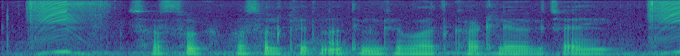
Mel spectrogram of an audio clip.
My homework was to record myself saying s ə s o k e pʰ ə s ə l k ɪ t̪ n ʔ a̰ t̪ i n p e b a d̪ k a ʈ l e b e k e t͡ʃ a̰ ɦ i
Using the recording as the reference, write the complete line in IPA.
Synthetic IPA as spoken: s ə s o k e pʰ ə s ə l k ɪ t̪ n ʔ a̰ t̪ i n k e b a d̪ k a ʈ l e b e k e t͡ʃ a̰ ɦ i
